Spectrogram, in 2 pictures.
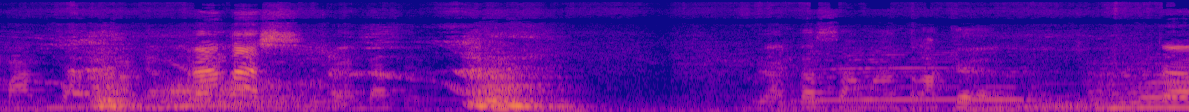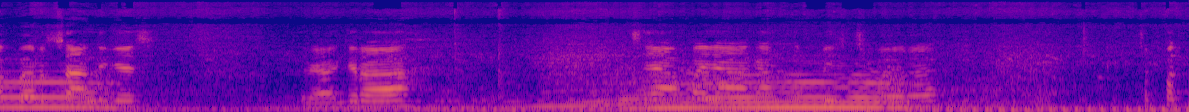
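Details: Giant Pegon cattle giving three long, deep moos, the last rising slightly before tailing off; sharp knocks and human voices come first.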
